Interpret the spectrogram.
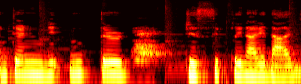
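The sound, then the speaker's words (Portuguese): A dog barks once or twice in the background, brief and fairly faint, while a person keeps talking over it. “Tem um cachorro latindo aqui.”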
